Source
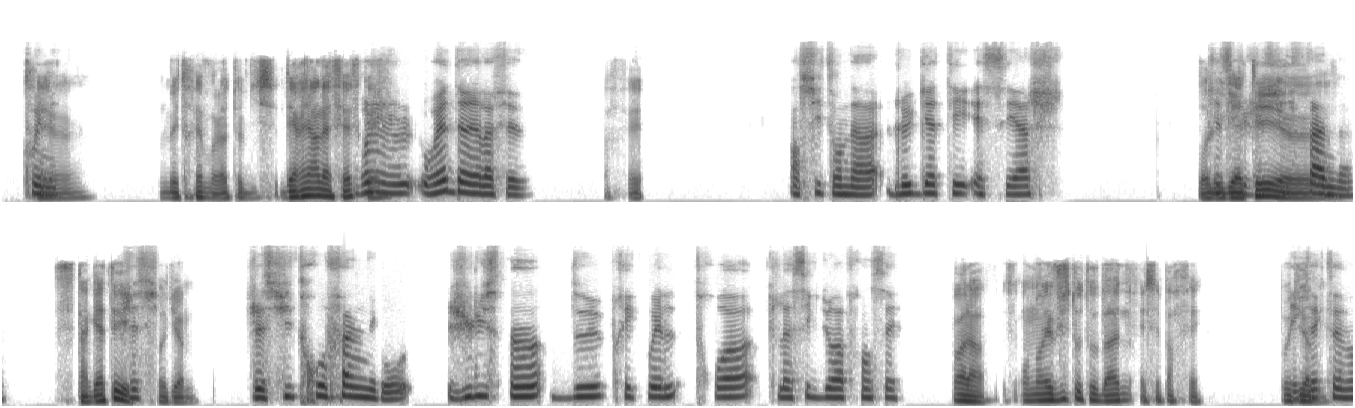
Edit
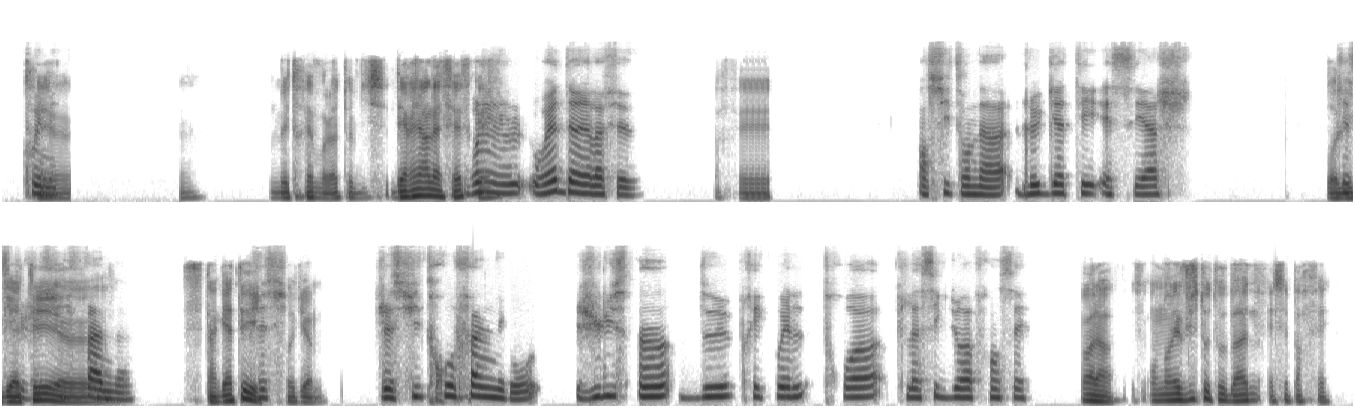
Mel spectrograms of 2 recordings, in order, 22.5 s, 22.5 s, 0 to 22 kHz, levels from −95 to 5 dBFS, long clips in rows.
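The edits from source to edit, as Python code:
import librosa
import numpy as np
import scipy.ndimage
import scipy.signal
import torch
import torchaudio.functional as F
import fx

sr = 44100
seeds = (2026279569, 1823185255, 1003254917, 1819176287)

y = fx.edit(x, sr, fx.insert_room_tone(at_s=0.56, length_s=0.92),
    fx.stutter(start_s=5.25, slice_s=0.05, count=4), tone=tone)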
